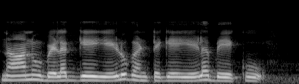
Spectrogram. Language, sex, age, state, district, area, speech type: Kannada, female, 30-45, Karnataka, Davanagere, urban, read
